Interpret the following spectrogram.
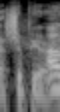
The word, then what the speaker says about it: Schapiro: Yeah, Schapiro.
